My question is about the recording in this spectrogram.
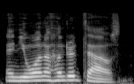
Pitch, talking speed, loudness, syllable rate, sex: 165 Hz, 265 wpm, -14 LUFS, 6.4 syllables/s, male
